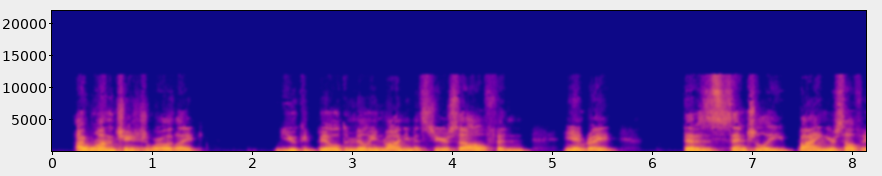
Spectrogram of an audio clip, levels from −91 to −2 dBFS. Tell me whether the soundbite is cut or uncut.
cut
